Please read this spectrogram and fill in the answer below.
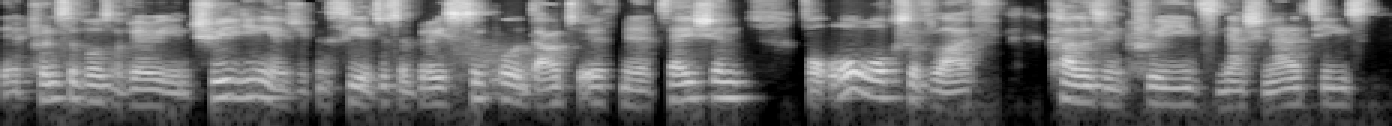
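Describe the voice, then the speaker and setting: A man's voice: on the low side, moderate pace, fairly bright tone. A man from South Africa speaking as an investigative reporter and interview guest, earnestly presenting in a formal, emphatic way and often repeating himself. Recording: roomy, echoing voice.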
